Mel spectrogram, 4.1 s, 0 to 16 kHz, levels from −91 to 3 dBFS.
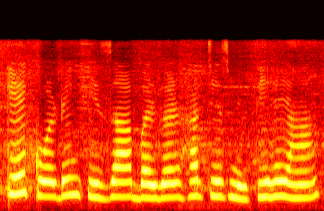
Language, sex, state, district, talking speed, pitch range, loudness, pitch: Hindi, female, Uttar Pradesh, Lucknow, 145 wpm, 245-265 Hz, -12 LUFS, 255 Hz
